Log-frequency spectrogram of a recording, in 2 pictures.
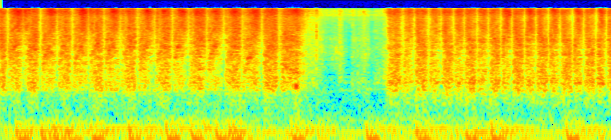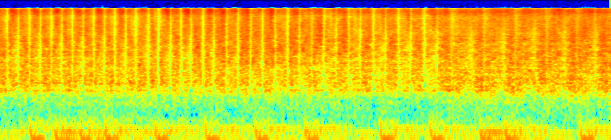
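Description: A gloved hand scrubs a small grey printed synthetic doormat rug with a low pile, soaked and foamy, using a round bristle brush. Rapid rhythmic back-and-forth strokes make a steady wet rubbing and scrubbing sound with a low thrum and bright bristle hiss, pausing briefly near the middle before resuming at the same pace.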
